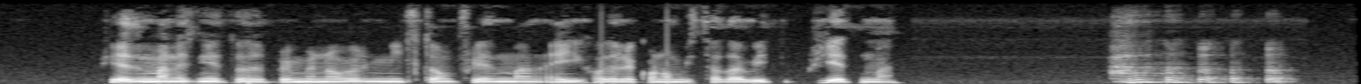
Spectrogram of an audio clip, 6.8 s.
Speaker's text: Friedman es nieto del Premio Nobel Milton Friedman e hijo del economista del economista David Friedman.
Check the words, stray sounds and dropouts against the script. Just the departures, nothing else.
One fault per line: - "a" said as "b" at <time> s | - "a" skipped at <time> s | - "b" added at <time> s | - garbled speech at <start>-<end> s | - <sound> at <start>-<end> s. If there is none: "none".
- "del economista" skipped at 3.6 s
- laugh at 5.6-6.5 s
